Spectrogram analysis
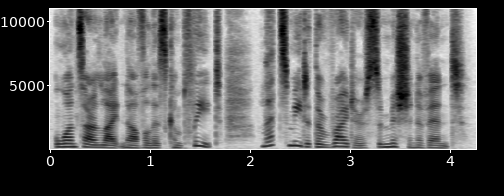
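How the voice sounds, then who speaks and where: A woman's voice: medium pitch, lively intonation, normal speed, a little mellow, natural voice. An actress playing a teasing, confident woman in a video game. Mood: gracious. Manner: teasing and self-assured. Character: sly, confident fox-like shrine maiden woman.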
